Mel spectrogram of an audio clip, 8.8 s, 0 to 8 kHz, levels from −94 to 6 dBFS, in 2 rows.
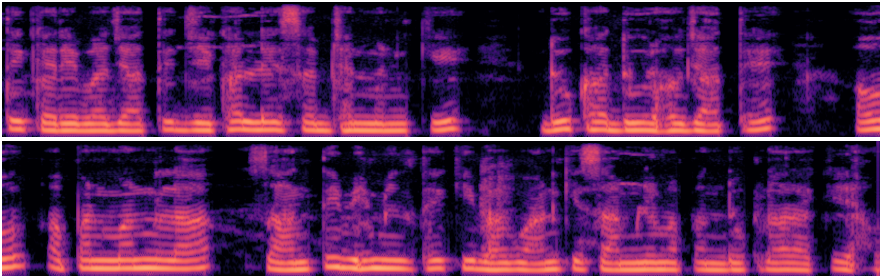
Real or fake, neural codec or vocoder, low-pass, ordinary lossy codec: real; none; 7.2 kHz; none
